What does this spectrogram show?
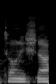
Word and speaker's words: Tony Shhnow: of my favorite songs right now tony schnow tony shnow how are we doing today how are we doing today my boy am i pronouncing that right yeah he was all right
